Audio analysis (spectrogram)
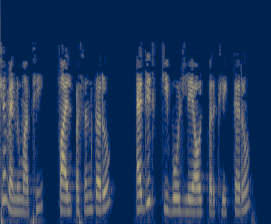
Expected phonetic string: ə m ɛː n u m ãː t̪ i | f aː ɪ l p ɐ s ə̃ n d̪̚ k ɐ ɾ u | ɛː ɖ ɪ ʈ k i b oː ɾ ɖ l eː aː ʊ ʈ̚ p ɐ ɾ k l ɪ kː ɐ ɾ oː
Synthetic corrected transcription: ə m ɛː n u m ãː t̪ʰ i | f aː ɪ l p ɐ s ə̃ n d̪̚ k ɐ ɾ o | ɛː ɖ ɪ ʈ k i b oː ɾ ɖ l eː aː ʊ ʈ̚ p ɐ ɾ k l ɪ kː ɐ ɾ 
